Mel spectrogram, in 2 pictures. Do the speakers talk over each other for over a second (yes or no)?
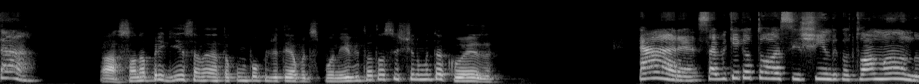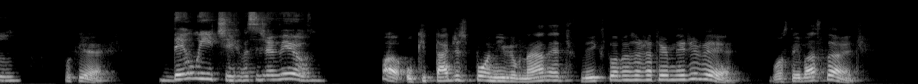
no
